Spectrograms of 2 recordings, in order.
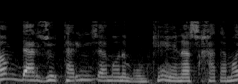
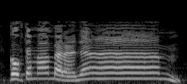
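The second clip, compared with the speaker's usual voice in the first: loud, slow and deliberate; louder repeat, every word stretched; 4 semitones higher, 7 dB louder, much slower than usual. Acted. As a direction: spell it out loudly for the one who missed it. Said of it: "نباید اینو بلند بگی".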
